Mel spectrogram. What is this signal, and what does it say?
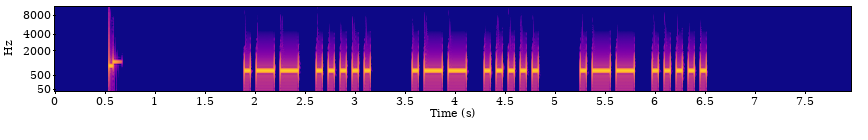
Morse code, heard as a keyed tone, about 20 wpm, 700 Hz. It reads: W5 W5 W5
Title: Callsign Prefixes for Top 25 DXCC - Repeated 3x - 20wpm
